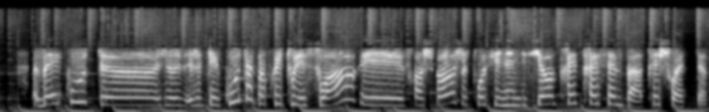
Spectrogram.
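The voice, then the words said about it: Marseille regional French accent. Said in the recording (French): “ça fait du bien cet accent”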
